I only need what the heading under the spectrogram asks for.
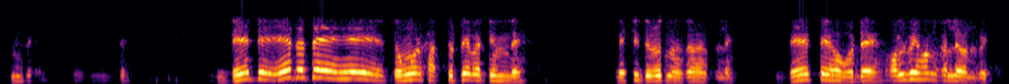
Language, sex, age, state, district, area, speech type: Assamese, male, 18-30, Assam, Nalbari, rural, conversation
